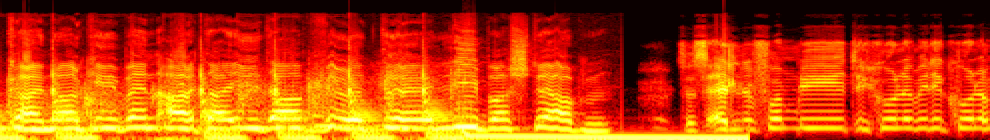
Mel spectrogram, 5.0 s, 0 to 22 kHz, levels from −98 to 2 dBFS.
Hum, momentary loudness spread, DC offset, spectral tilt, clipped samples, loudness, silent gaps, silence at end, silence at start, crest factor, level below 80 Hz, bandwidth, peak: none; 12 LU; under 0.1%; -5.5 dB/octave; 0.1%; -12 LUFS; none; 0 s; 0 s; 12 dB; -18 dBFS; 13 kHz; 0 dBFS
